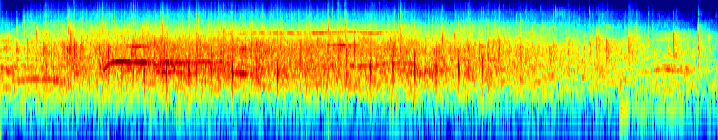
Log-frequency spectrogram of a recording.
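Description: Students at West Scranton Intermediate clap together during a C-SPAN award presentation, a dense sustained burst of hands from a school audience, fairly loud and close, with some cheering voices and talk mixed in toward the end.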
